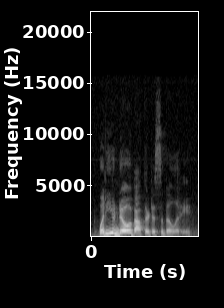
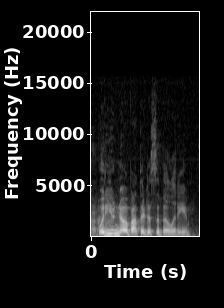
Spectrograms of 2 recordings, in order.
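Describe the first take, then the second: First: Said in the usual way. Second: Laughing. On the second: Real, not acted. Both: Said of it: "you don't have to shout this out".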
